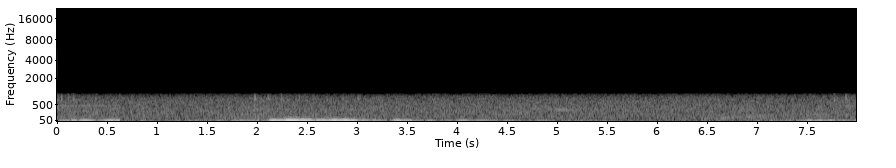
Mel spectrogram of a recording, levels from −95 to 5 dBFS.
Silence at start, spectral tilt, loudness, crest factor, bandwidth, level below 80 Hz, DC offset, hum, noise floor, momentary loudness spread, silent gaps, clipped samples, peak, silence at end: 0 s; -14.5 dB/octave; -42 LUFS; 20 dB; 1 kHz; -32 dBFS; under 0.1%; none; -49 dBFS; 16 LU; none; under 0.1%; -10 dBFS; 0 s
